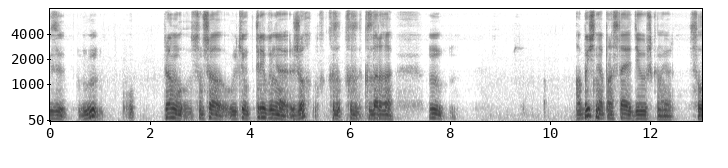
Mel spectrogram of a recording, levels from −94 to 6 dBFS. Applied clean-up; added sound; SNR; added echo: neural separator model SepFormer DNS4.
